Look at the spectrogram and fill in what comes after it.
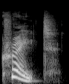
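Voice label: "crate", English, British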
